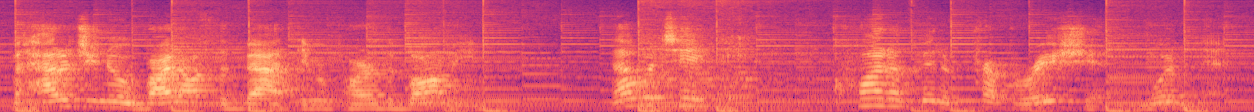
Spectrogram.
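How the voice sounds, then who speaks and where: A man's voice: fairly high pitch, expressive, a little fast, close to an everyday voice. A man playing a determined, probing fox defense attorney in a fan courtroom audio drama, given to dramatic delivery. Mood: pressing, suspicious. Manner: dramatic shouted objections, pondering asides. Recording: roomy echo under loud music.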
